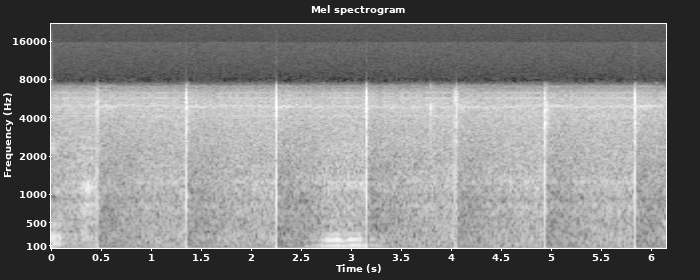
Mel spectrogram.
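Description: Pulse coil of a homemade magnetic pulser giving a sharp click each time its photo-flash capacitor bank is discharged into it through an SCR, a regular click about every 0.9 s.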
